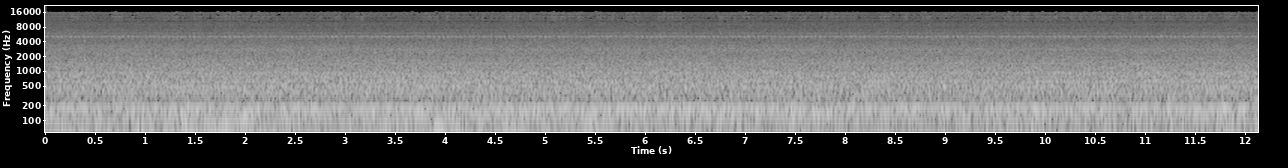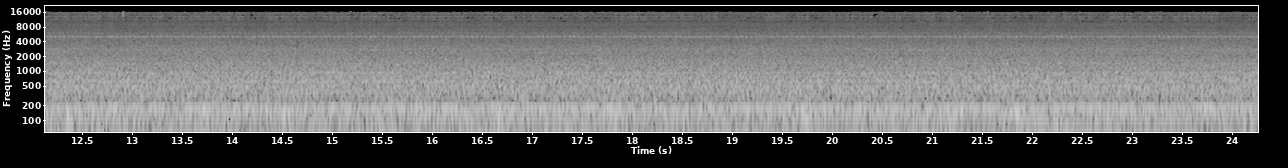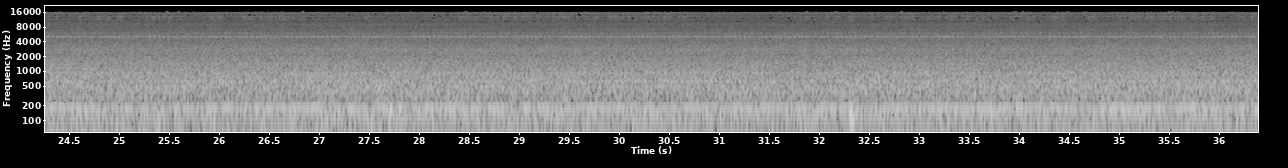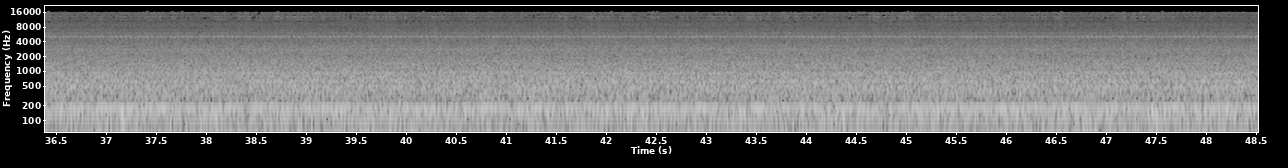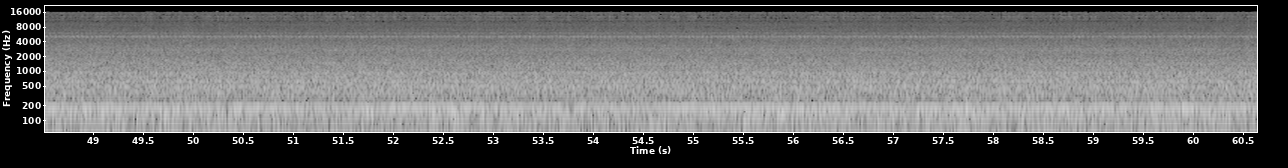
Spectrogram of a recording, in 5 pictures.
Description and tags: Computer Fan Loop
A recording of my PC fan. Sounds a lot like any common air conditioner.
ac, air, fan, high-quality, outside, wind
